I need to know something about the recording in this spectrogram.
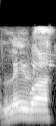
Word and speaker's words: Lewa: which wise do you prefer pronouncing Lua as? Is it Lewa, Lewa, or Lua?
